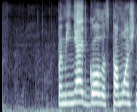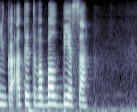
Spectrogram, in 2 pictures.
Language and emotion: Russian, angry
